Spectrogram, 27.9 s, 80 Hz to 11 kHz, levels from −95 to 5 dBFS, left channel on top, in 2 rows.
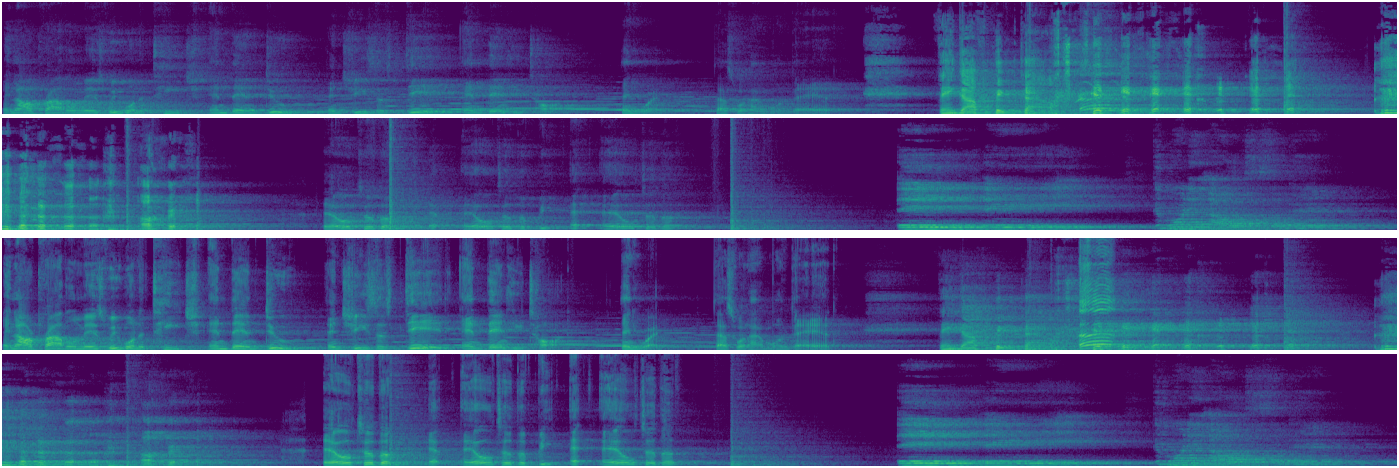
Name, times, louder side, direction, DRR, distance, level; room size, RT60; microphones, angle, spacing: voice 1, 0.0-5.6 6.2-6.6 7.1-8.3 10.8-11.1 16.8-17.9 18.2-20.7, right 6 dB, 75° right, 13 dB, 0.4 m, -36 dB
Wind instrument woodwind instrument, 2.6-8.0, equal, 20° right, 2.4 m, -52 dB
voice 2, 8.6-9.0 9.4-13.0 13.7-15.8, left 5 dB, 75° left, 9 dB, 0.6 m, -33 dB
sound 1, 9.6-9.7 10.0-10.6 11.6-11.8 12.4-12.5 12.8-13.1 15.2-16.0 17.0-17.1 17.6-18.3 19.5-20.0 20.9-21.9, left 2 dB, 30° left, 0.9 m, -47 dB
voice 3, 22.9-24.7 25.5-27.1, equal, 10° left, -6 dB, 4.4 m, -37 dB
20.0 x 13.0 x 5.2 m, 3.0 s
head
